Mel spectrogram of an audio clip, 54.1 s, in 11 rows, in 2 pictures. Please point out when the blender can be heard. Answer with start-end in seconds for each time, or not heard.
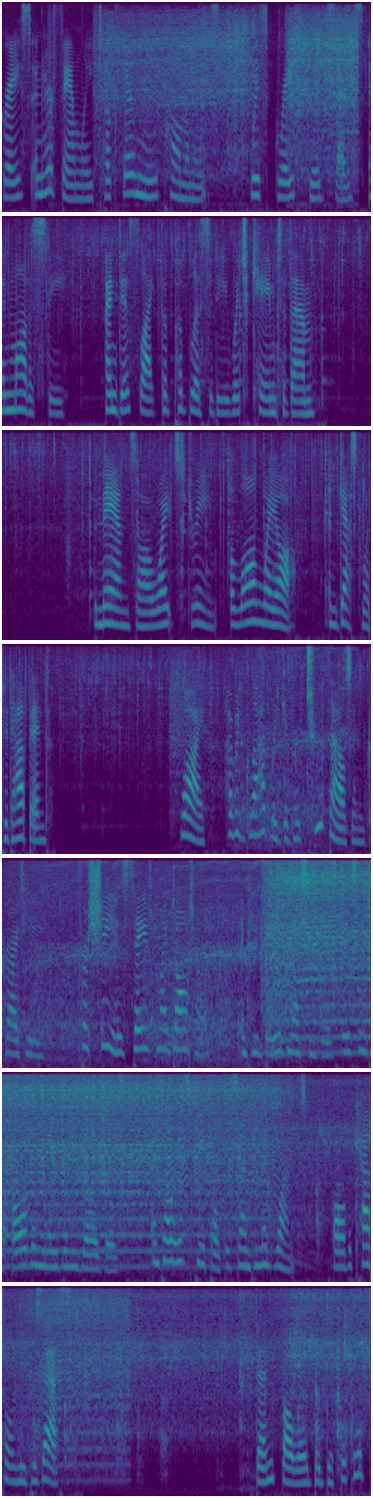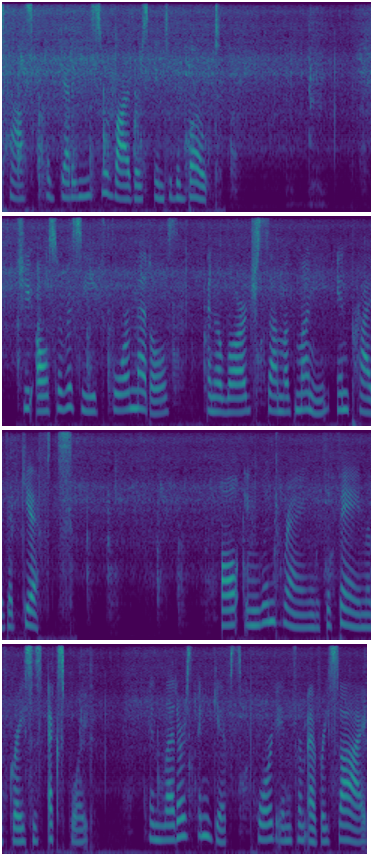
0.0-4.8, 16.9-31.2.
